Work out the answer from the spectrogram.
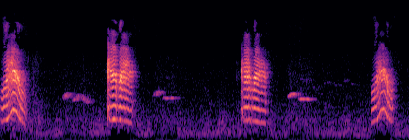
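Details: Pet male kakariki in a cage, "talking" before a bath, gives four drawn-out, nasal, meow-like calls about every two and a half seconds, with soft short whistles between them.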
